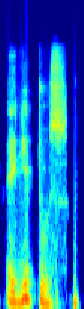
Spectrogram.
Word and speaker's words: Aegyptus: Okay, so the AE is a long E sound. A, G, to, Aegyptus. Every letter is pronounced.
